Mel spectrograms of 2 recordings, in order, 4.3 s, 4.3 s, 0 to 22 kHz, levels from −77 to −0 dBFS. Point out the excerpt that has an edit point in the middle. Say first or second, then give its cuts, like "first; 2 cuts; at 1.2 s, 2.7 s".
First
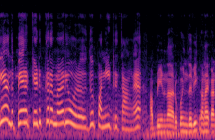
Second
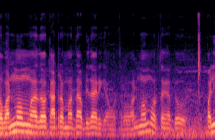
first; 1 cut; at 2.9 s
